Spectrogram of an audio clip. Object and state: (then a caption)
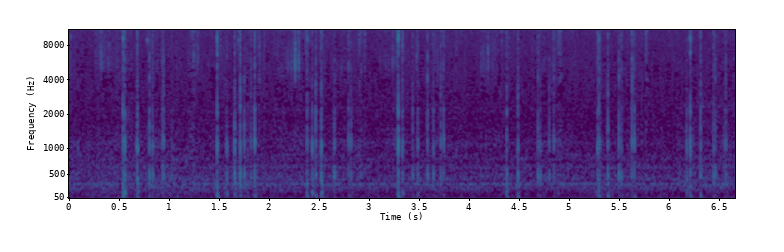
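Paperback book. Long nails tap and scratch on the card cover of a white paperback book. The result is a quiet, irregular patter of short, crisp clicks with a soft scratchy hiss between them.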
